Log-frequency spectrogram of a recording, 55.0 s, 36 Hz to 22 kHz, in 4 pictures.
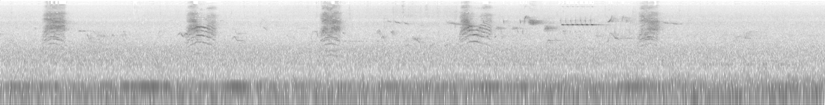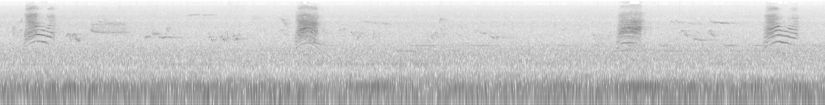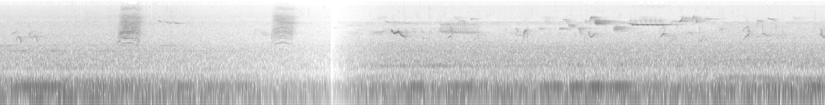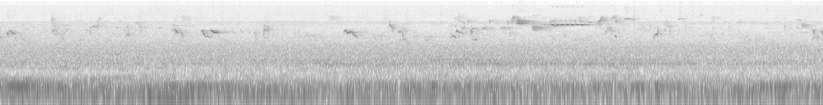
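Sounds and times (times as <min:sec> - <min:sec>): large bird harsh calls: 0:00.7 - 0:01.2, 0:03.1 - 0:03.7, 0:05.3 - 0:05.8, 0:18.6 - 0:19.2, 0:24.0 - 0:24.6, 0:26.4 - 0:27.1, 0:29.4 - 0:30.0, 0:32.0 - 0:32.5.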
